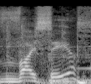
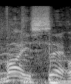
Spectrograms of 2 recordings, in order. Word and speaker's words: Weise: Imorgon så kommer Andreas Weise. Nej, jag skojar, Weise och hälsa på.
